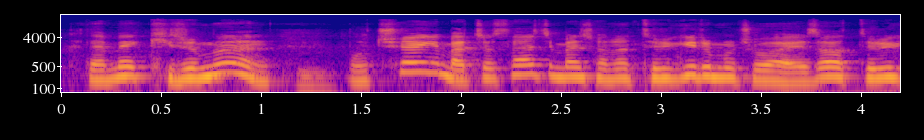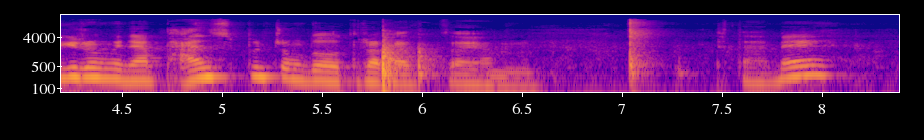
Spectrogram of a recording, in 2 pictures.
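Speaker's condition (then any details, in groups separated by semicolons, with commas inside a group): No condition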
